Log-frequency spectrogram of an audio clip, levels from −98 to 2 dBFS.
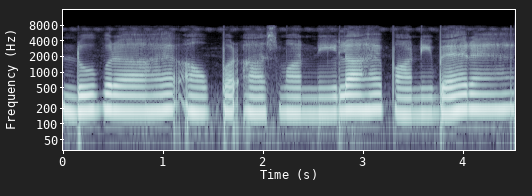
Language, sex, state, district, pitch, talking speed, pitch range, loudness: Hindi, female, Bihar, Vaishali, 175 Hz, 170 wpm, 165-185 Hz, -15 LUFS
